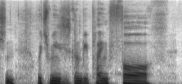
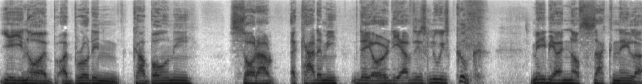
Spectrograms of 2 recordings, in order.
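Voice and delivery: put-on French accent. Speaker quotes what he said about bringing in players, in a fake French accent. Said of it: "Why have you turned French again?".

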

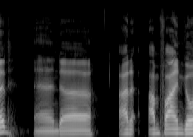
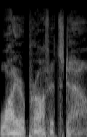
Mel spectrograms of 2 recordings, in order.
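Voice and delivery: put-on gravel voice. Describing how Batman could have sounded in meetings, doing a gravelly Bruce Wayne voice. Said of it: "go full gravel, like Bruce Wayne in the meetings".

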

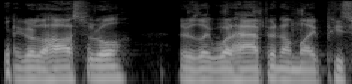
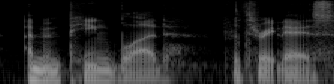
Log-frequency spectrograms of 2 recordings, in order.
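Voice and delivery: dead-serious tone, lower and quieter; 6 semitones lower, 13 dB quieter than usual. Retelling looking someone dead in the eyes to give an excuse: imitating own very serious tone. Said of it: "very serious".

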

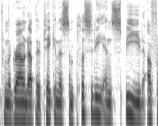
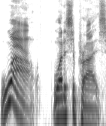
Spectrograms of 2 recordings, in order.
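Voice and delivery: slow, sarcastic drawl with feigned astonishment. Remarking that the other speaker came on the show to promote a podcast: sarcastic. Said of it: "you being sarcastic?".

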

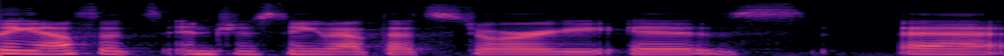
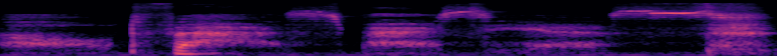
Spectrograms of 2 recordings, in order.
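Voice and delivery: soft, gentle, beautiful whispery hush. Retelling a story, voicing what she says to a character, in a beautiful whispery voice. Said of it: "she says in this beautiful whispery voice".

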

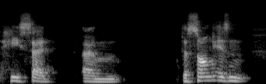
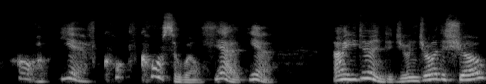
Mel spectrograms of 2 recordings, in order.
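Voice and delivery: mild, gentle, soft-spoken, high voice; 7 semitones higher, 5 dB quieter than usual. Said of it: "this soft, gentle man".

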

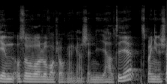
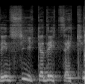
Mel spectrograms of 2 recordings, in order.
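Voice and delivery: put-on anger, much higher; 7 semitones higher, 3 dB louder than usual. Retelling what a man said before he walked off, retelling an angry insult. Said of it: "alltså han var jättearg".

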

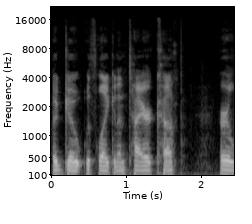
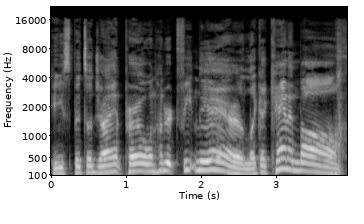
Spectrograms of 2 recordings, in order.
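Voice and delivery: put-on showman announcer voice; 9 semitones higher, 11 dB louder than usual. Retelling a scene, the speaker gives the character's announcer voice. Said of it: "his announcer voice on".

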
